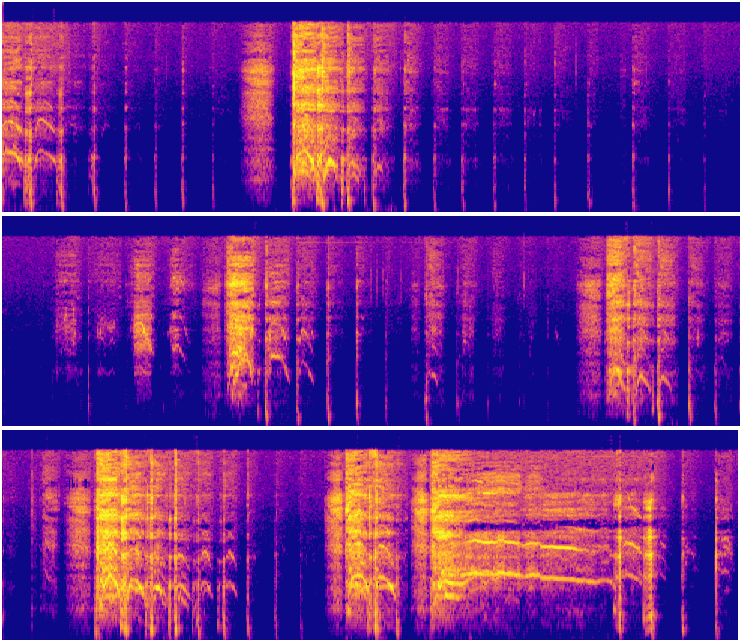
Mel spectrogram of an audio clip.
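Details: Acted adult coughing: several bouts of harsh coughing and throat clearing separated by quiet pauses.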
